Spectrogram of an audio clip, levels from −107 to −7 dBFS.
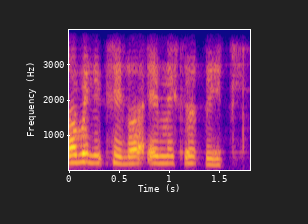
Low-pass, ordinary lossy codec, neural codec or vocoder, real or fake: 3.6 kHz; Opus, 32 kbps; codec, 24 kHz, 1 kbps, SNAC; fake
